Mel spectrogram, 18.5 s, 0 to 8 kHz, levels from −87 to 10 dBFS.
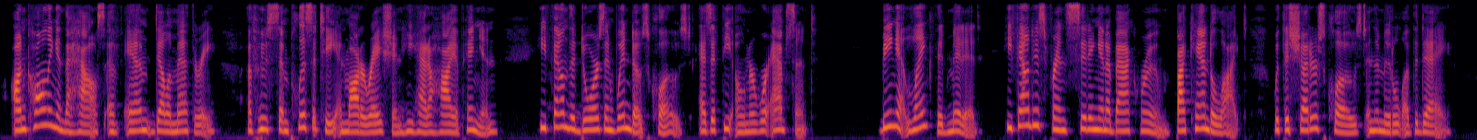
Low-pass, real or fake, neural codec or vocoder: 7.2 kHz; real; none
